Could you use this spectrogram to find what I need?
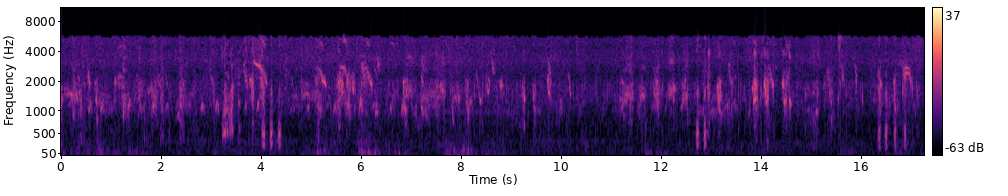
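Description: Chickens peck rapidly at food on the ground.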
